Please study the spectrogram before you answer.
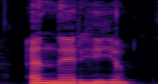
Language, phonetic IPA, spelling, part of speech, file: Ukrainian, [eˈnɛrɦʲijɐ], енергія, noun, Uk-енергія.ogg
- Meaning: energy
